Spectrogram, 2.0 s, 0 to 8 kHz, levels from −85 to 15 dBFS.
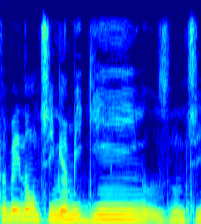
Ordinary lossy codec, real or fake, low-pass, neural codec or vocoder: Opus, 64 kbps; real; 7.2 kHz; none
